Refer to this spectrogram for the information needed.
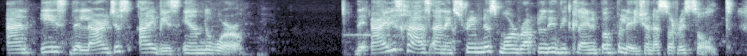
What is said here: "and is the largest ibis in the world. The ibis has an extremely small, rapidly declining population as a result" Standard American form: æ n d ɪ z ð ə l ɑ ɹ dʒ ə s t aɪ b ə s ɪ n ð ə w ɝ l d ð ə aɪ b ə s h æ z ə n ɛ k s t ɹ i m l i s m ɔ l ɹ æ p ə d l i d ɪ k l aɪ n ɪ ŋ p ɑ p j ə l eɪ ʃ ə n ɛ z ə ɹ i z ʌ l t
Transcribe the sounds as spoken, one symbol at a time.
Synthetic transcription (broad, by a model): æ n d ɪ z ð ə l ɑ ɹ dʒ ə s t aɪ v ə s ɪ n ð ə w ɝ l d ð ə aɪ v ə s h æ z ə n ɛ k s t ɹ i m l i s m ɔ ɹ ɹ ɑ p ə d l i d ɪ k l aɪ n p ɑ p j ə l eɪ ʃ ə n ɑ s ə ɹ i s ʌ l t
